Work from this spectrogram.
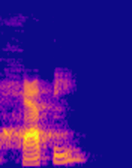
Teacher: So I have happy, I split it into two different noises, I add the stress on the first syllable, the ha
